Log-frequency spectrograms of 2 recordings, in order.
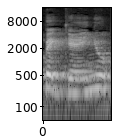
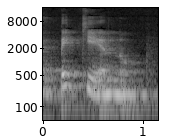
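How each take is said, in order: First: The middle consonant is an ny sound. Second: The middle consonant is a plain n sound. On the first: The speaker calls it wrong. "Já vi muita gente aí falando pequeno e em português não" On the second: The speaker calls it right. "em português é pequeno, sem o nho"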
